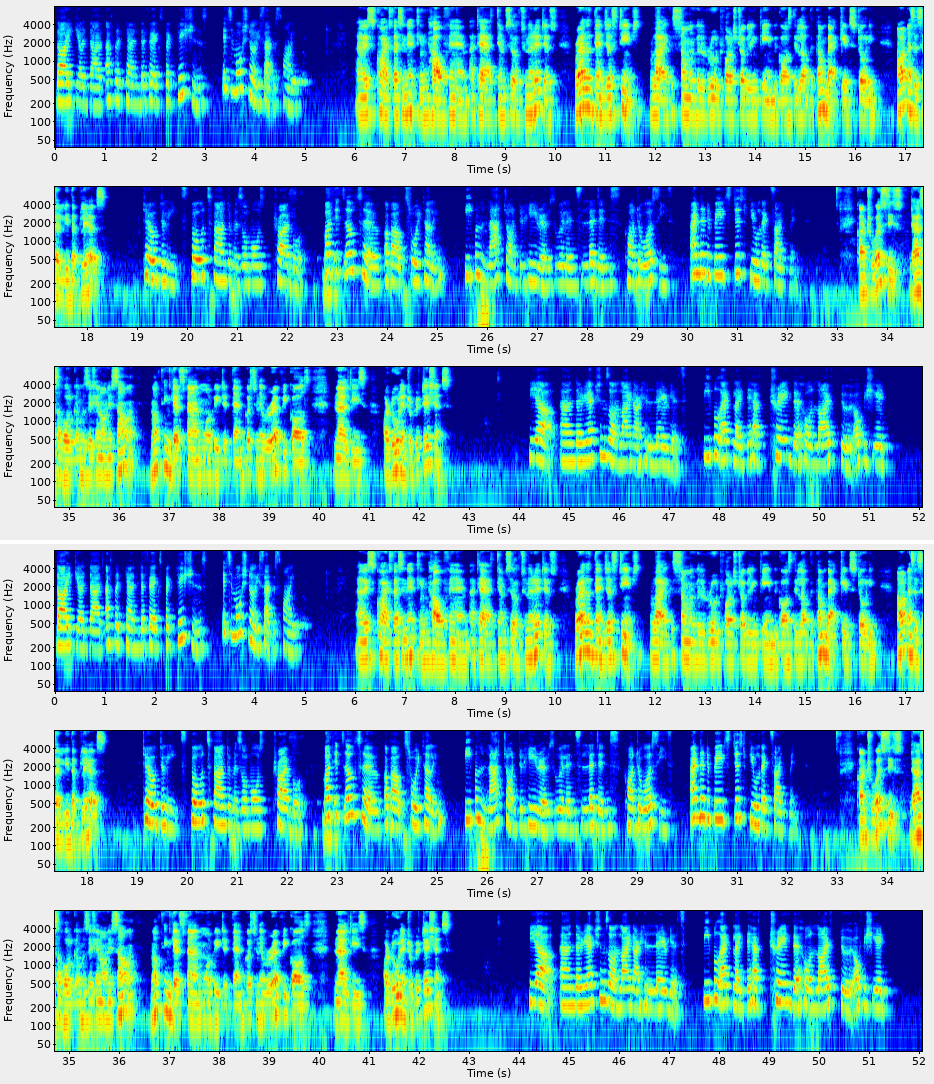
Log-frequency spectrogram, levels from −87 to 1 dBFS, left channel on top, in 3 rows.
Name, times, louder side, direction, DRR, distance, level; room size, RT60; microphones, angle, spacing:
voice 1, 0.0-2.0 2.4-3.0 3.5-4.3 4.6-4.8 19.1-19.8 20.1-21.5 21.8-22.3 22.7-25.1 25.6-29.6 30.0-32.2 44.2-47.2 47.7-51.3, right 3 dB, 45° right, 4 dB, 0.3 m, -28 dB
voice 2, 6.0-16.4 16.8-18.3 33.0-36.3 36.6-40.9 41.3-42.6, equal, 25° left, -1 dB, 0.6 m, -24 dB
3.1 x 2.2 x 2.4 m, 0.34 s
head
